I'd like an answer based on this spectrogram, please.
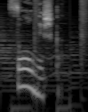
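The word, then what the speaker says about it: солнышко: solnishka dialla same ending so this o is unstressed of course that is why we pronounce it as sol nishka and if you want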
